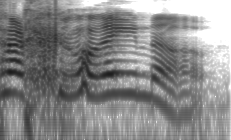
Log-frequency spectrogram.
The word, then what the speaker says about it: Helena: It's pronounced Helena. So it's pronounced like a Dutch person.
